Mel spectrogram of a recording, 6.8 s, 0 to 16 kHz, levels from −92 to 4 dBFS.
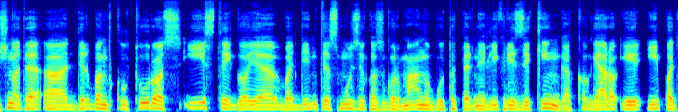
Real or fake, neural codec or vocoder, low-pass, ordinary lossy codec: fake; vocoder, 44.1 kHz, 128 mel bands, Pupu-Vocoder; 14.4 kHz; Opus, 32 kbps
